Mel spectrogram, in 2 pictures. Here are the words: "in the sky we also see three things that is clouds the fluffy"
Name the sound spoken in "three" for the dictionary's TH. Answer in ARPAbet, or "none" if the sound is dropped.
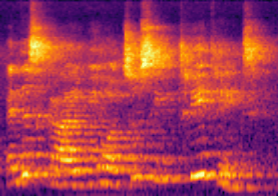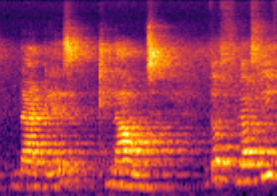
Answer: T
